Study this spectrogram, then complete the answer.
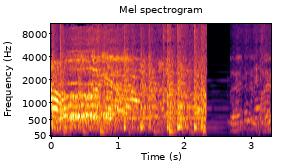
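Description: A loud crowd chants together close by.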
